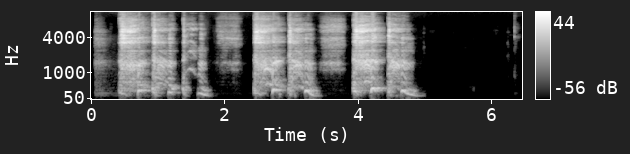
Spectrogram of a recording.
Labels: {"expert_labels": [{"quality": "good", "cough_type": "dry", "dyspnea": false, "wheezing": false, "stridor": false, "choking": false, "congestion": false, "nothing": true, "diagnosis": "upper respiratory tract infection", "severity": "mild"}], "age": 59, "gender": "female", "respiratory_condition": true, "fever_muscle_pain": false, "status": "healthy"}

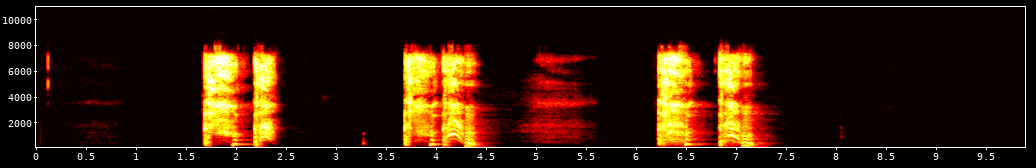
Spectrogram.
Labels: {"expert_labels": [{"quality": "good", "cough_type": "dry", "dyspnea": false, "wheezing": false, "stridor": false, "choking": false, "congestion": false, "nothing": true, "diagnosis": "upper respiratory tract infection", "severity": "mild"}], "age": 37, "gender": "male", "respiratory_condition": false, "fever_muscle_pain": false, "status": "symptomatic"}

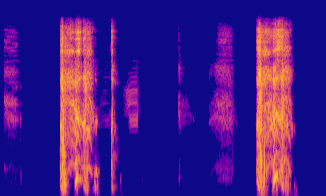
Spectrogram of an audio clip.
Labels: {"expert_labels": [{"quality": "good", "cough_type": "dry", "dyspnea": false, "wheezing": false, "stridor": false, "choking": false, "congestion": false, "nothing": true, "diagnosis": "upper respiratory tract infection", "severity": "mild"}]}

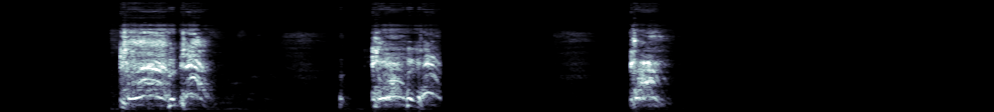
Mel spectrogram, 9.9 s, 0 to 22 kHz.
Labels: {"expert_labels": [{"quality": "good", "cough_type": "dry", "dyspnea": false, "wheezing": false, "stridor": false, "choking": false, "congestion": false, "nothing": true, "diagnosis": "COVID-19", "severity": "mild"}, {"quality": "ok", "cough_type": "wet", "dyspnea": false, "wheezing": false, "stridor": false, "choking": false, "congestion": false, "nothing": true, "diagnosis": "COVID-19", "severity": "mild"}, {"quality": "good", "cough_type": "wet", "dyspnea": false, "wheezing": false, "stridor": false, "choking": false, "congestion": false, "nothing": true, "diagnosis": "lower respiratory tract infection", "severity": "mild"}, {"quality": "good", "cough_type": "dry", "dyspnea": false, "wheezing": false, "stridor": false, "choking": false, "congestion": false, "nothing": true, "diagnosis": "lower respiratory tract infection", "severity": "mild"}], "age": 59, "gender": "male", "respiratory_condition": true, "fever_muscle_pain": false, "status": "symptomatic"}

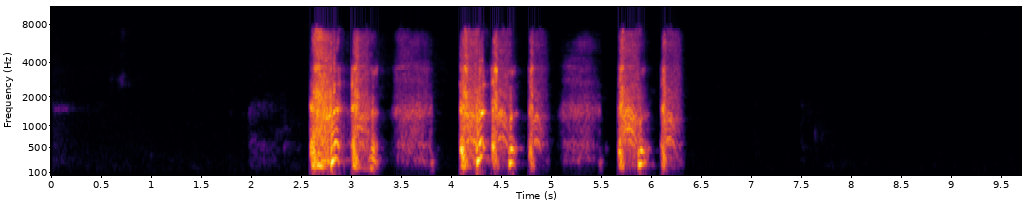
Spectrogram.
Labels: {"expert_labels": [{"quality": "good", "cough_type": "dry", "dyspnea": true, "wheezing": false, "stridor": false, "choking": false, "congestion": false, "nothing": false, "diagnosis": "COVID-19", "severity": "mild"}], "age": 28, "gender": "male", "respiratory_condition": false, "fever_muscle_pain": false, "status": "healthy"}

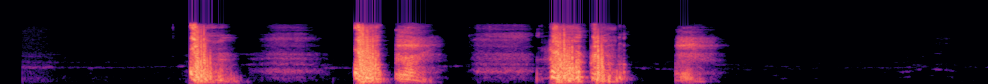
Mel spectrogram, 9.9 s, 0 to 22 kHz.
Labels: {"expert_labels": [{"quality": "good", "cough_type": "wet", "dyspnea": true, "wheezing": false, "stridor": false, "choking": false, "congestion": false, "nothing": false, "diagnosis": "lower respiratory tract infection", "severity": "severe"}], "age": 35, "gender": "male", "respiratory_condition": true, "fever_muscle_pain": false, "status": "COVID-19"}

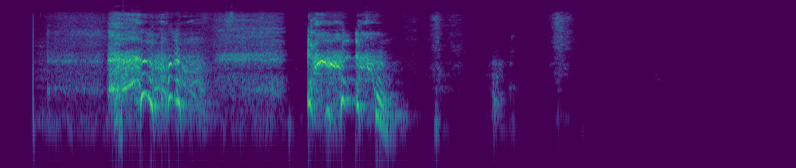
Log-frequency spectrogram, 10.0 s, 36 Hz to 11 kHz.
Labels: {"expert_labels": [{"quality": "ok", "cough_type": "dry", "dyspnea": true, "wheezing": false, "stridor": true, "choking": false, "congestion": false, "nothing": false, "diagnosis": "obstructive lung disease", "severity": "severe"}], "age": 38, "gender": "male", "respiratory_condition": false, "fever_muscle_pain": false, "status": "symptomatic"}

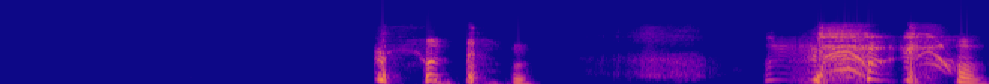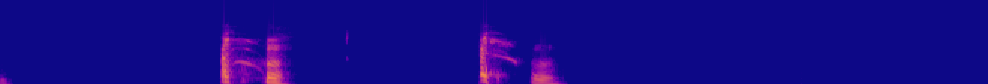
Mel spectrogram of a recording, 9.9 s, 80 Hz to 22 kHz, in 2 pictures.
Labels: {"expert_labels": [{"quality": "ok", "cough_type": "dry", "dyspnea": false, "wheezing": false, "stridor": false, "choking": false, "congestion": false, "nothing": true, "diagnosis": "COVID-19", "severity": "severe"}, {"quality": "good", "cough_type": "dry", "dyspnea": false, "wheezing": false, "stridor": false, "choking": false, "congestion": false, "nothing": true, "diagnosis": "obstructive lung disease", "severity": "mild"}, {"quality": "good", "cough_type": "wet", "dyspnea": false, "wheezing": false, "stridor": false, "choking": false, "congestion": false, "nothing": true, "diagnosis": "upper respiratory tract infection", "severity": "mild"}, {"quality": "good", "cough_type": "dry", "dyspnea": false, "wheezing": false, "stridor": false, "choking": false, "congestion": false, "nothing": true, "diagnosis": "upper respiratory tract infection", "severity": "mild"}], "age": 35, "gender": "male", "respiratory_condition": false, "fever_muscle_pain": true, "status": "symptomatic"}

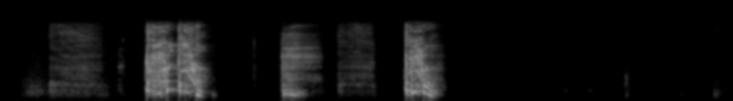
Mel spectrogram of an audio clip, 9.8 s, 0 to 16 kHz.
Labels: {"expert_labels": [{"quality": "ok", "cough_type": "unknown", "dyspnea": false, "wheezing": false, "stridor": false, "choking": false, "congestion": false, "nothing": true, "diagnosis": "COVID-19", "severity": "severe"}, {"quality": "good", "cough_type": "wet", "dyspnea": false, "wheezing": false, "stridor": false, "choking": false, "congestion": false, "nothing": true, "diagnosis": "lower respiratory tract infection", "severity": "mild"}, {"quality": "good", "cough_type": "wet", "dyspnea": false, "wheezing": false, "stridor": false, "choking": false, "congestion": false, "nothing": true, "diagnosis": "lower respiratory tract infection", "severity": "mild"}, {"quality": "good", "cough_type": "wet", "dyspnea": false, "wheezing": false, "stridor": false, "choking": false, "congestion": false, "nothing": true, "diagnosis": "lower respiratory tract infection", "severity": "mild"}], "age": 31, "gender": "male", "respiratory_condition": true, "fever_muscle_pain": true, "status": "COVID-19"}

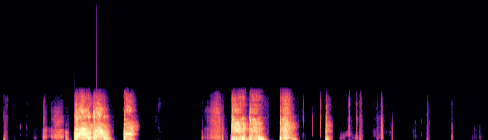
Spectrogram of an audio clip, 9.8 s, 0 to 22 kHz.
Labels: {"expert_labels": [{"quality": "good", "cough_type": "dry", "dyspnea": false, "wheezing": false, "stridor": false, "choking": false, "congestion": false, "nothing": true, "diagnosis": "upper respiratory tract infection", "severity": "mild"}], "age": 43, "gender": "male", "respiratory_condition": true, "fever_muscle_pain": false, "status": "healthy"}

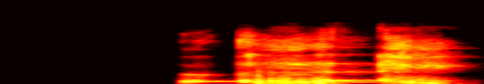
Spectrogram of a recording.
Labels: {"expert_labels": [{"quality": "ok", "cough_type": "unknown", "dyspnea": false, "wheezing": false, "stridor": false, "choking": false, "congestion": false, "nothing": true, "diagnosis": "healthy cough", "severity": "pseudocough/healthy cough"}], "gender": "female", "respiratory_condition": false, "fever_muscle_pain": false, "status": "healthy"}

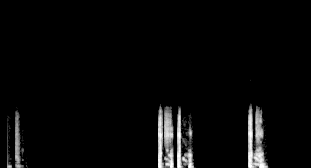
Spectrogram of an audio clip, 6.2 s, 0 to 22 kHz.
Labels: {"expert_labels": [{"quality": "good", "cough_type": "dry", "dyspnea": false, "wheezing": false, "stridor": false, "choking": false, "congestion": false, "nothing": true, "diagnosis": "healthy cough", "severity": "pseudocough/healthy cough"}], "age": 19, "gender": "female", "respiratory_condition": false, "fever_muscle_pain": true, "status": "symptomatic"}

